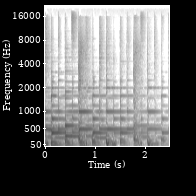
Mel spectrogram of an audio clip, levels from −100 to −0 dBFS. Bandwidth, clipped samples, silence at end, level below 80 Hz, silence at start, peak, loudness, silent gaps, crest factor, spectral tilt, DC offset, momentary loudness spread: over 20 kHz; under 0.1%; 0 s; -48 dBFS; 0 s; -24 dBFS; -40 LUFS; none; 14 dB; -5.5 dB/octave; under 0.1%; 9 LU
